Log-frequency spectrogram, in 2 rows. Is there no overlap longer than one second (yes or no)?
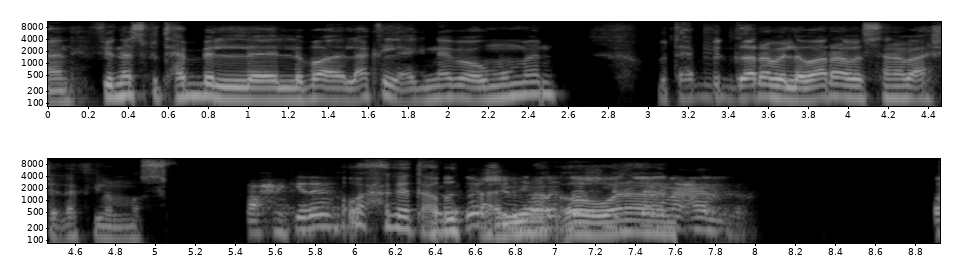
no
